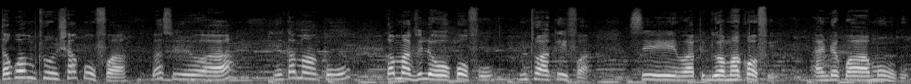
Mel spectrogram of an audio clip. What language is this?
Swahili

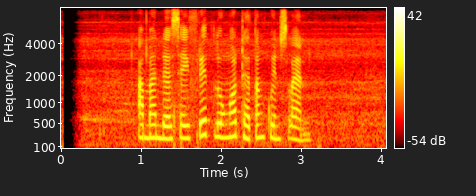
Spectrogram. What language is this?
Javanese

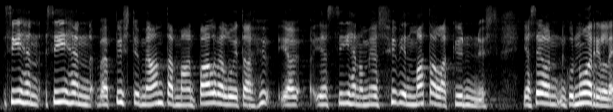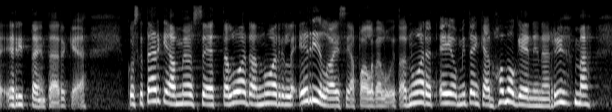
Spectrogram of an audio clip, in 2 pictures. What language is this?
Finnish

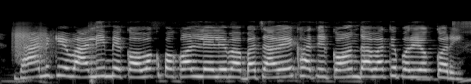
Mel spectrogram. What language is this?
Bhojpuri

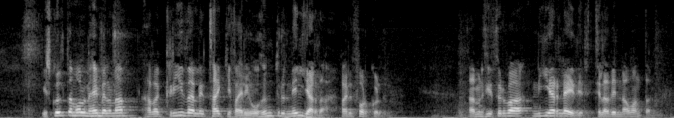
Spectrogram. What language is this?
Icelandic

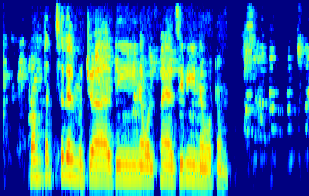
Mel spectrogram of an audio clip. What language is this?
Arabic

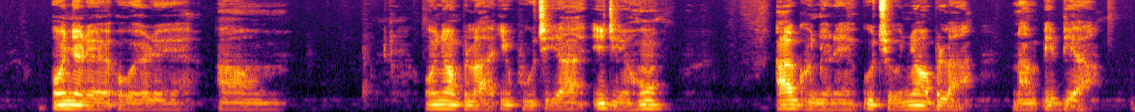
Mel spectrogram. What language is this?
Igbo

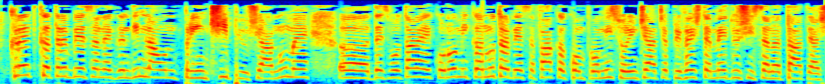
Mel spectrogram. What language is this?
Romanian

